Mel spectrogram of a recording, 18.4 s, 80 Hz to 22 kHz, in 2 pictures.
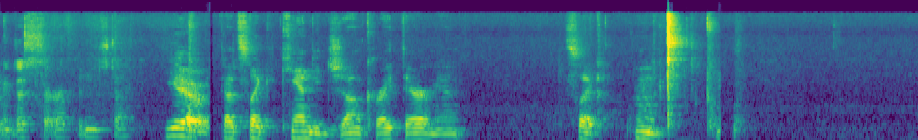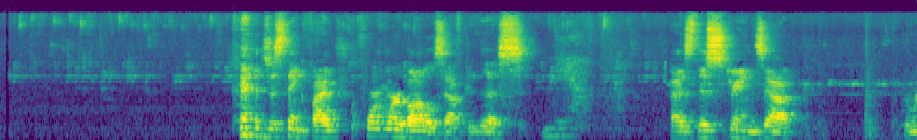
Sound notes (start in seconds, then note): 11.3 laughs; 15.0 chuckles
